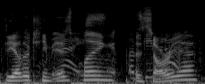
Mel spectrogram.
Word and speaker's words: Zarya: other team is playing Azaria is that how you pronounce her name zarya correct I probably were uh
